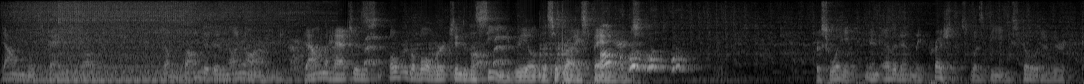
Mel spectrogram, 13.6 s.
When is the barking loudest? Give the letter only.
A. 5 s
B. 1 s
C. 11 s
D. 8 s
D.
